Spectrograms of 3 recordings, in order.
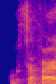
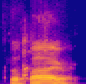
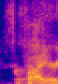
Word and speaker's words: Sapphire: I am the chairman for Sapphire Life, Inc., Sapphire Life Management, Inc., which is a nonprofit organization that deals with youth and um community development. Okay, so I was wrong. It started with an S. Sappire, right?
